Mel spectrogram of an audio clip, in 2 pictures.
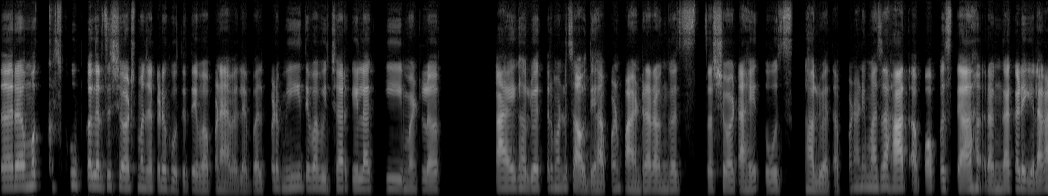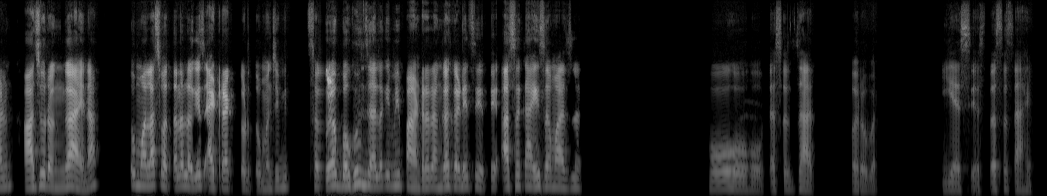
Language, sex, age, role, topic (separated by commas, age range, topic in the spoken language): Marathi, female, 30-34, guest, कोणत्या रंगात तुम्हाला सर्वात जास्त आत्मविश्वास वाटतो?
